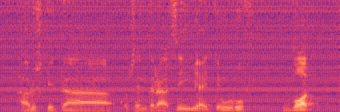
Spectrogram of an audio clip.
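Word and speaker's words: ض: kita konsentrasi yaitu huruf dhad dhad ini huruf yang terberat cara pengucapannya jadi cara mengucapkannya adalah a dipenuhkan mulut dengan suara dhad kemudian keluar suaranya pada pinggir lidah kanan atau kiri Yaya ya berkonsentrasi pada geraham kiri atau kanan ini sehingganya mengakibatkan pipi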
